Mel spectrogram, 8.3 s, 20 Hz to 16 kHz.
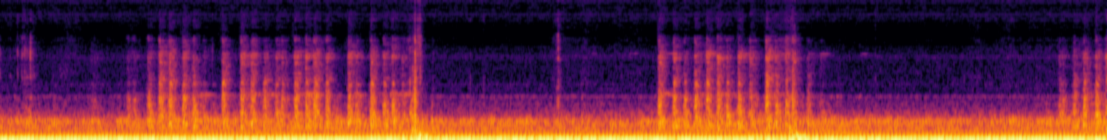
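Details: Idling engine with patches of dry, clattering gearbox rattle in neutral when the clutch is released; the car also can't get out of 5th gear.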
